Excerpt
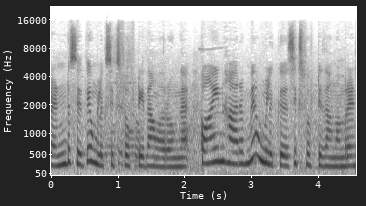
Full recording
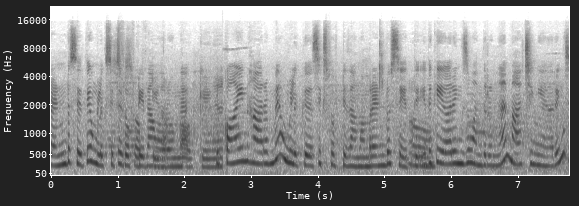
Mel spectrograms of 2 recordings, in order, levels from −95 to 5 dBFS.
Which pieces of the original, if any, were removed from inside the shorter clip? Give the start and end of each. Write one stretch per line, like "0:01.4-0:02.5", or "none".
0:02.2-0:02.6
